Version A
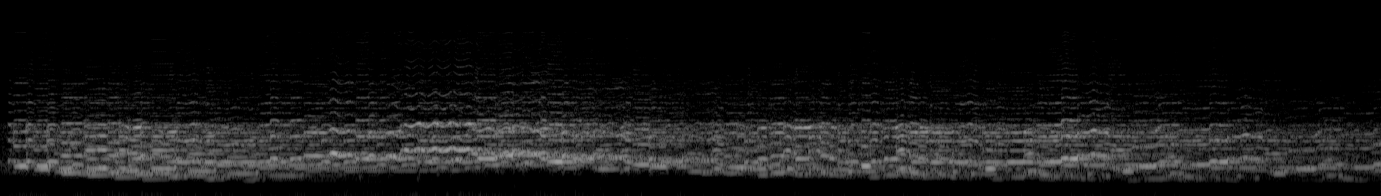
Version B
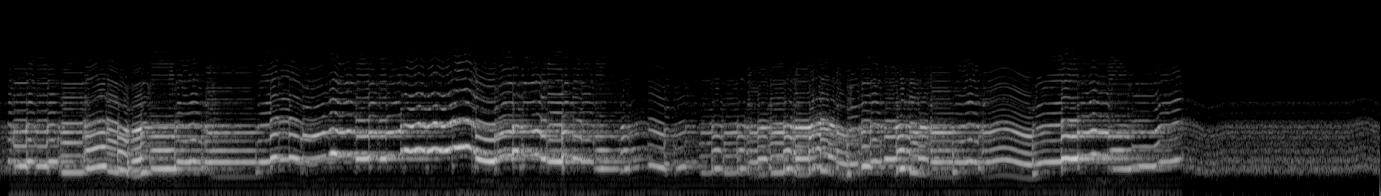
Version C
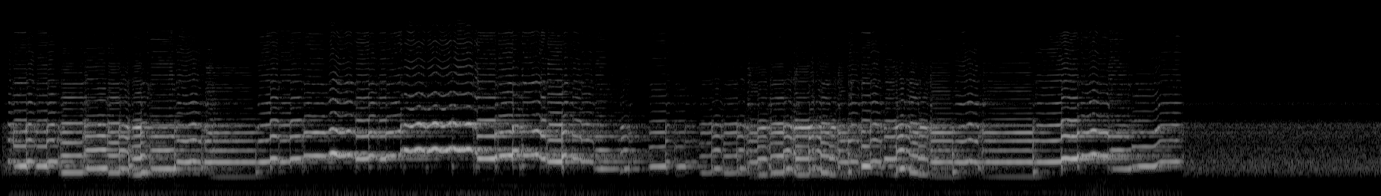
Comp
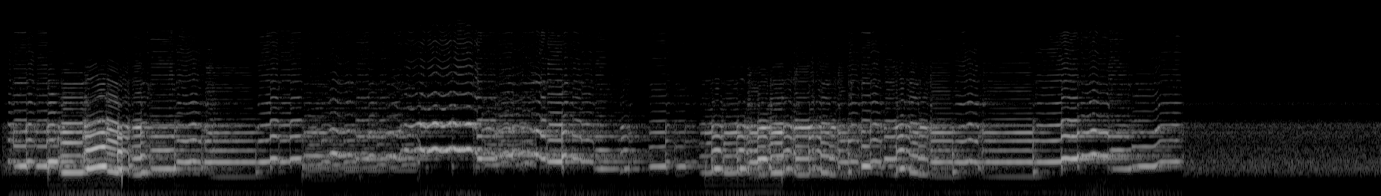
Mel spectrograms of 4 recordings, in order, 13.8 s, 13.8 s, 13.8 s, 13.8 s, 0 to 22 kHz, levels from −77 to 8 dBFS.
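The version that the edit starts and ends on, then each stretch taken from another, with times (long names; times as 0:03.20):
C
0:00.48–0:01.22: punch in from B
0:03.02–0:04.20: punch in from A
0:04.82–0:05.36: punch in from A
0:07.05–0:07.82: punch in from B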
